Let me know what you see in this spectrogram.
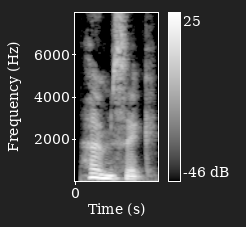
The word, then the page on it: homesick: British English; əʊ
